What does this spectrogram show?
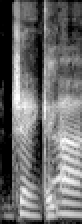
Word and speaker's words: Cenk: yeah, Jank. Why do they say Senk? Some people say Senk, right? Because it's spelled CENK. Well, people are wrong when they say Senk. It's They Jank. are. It's Jank. Jank.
